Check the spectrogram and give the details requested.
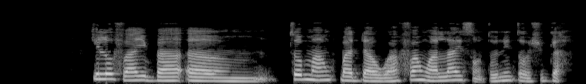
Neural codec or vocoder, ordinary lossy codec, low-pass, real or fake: none; none; 7.2 kHz; real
